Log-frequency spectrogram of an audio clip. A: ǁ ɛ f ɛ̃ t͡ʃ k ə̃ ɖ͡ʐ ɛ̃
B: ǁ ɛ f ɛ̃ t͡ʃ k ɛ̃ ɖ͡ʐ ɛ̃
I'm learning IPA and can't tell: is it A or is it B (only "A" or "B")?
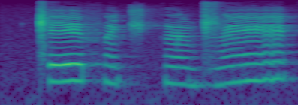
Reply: A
